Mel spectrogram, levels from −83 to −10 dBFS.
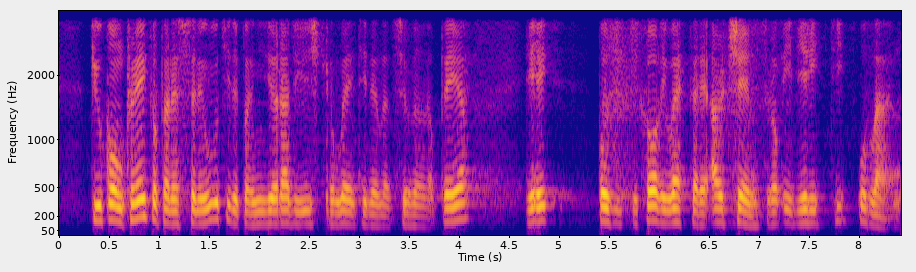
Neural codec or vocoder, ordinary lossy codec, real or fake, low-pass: codec, 16 kHz, 0.5 kbps, FunCodec, trained on Chinese and English, 25 frames a second; none; fake; 3.6 kHz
